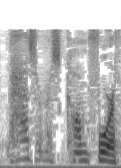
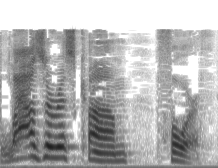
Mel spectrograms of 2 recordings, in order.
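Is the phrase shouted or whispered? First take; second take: whispered; shouted. First: It is said in a quiet whisper. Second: It is said in a loud, full voice. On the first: Only the one addressed needs to hear it. "he could have just whispered it" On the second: The crowd is meant to hear it. "he cried with a loud voice"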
